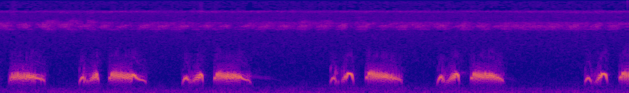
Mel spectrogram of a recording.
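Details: Spotted dove used in trapping, giving mellow coo phrases: a quick double note then a drawn-out coo, repeated in a loose rhythm with short pauses, with low background hum and a thin constant high tone.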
